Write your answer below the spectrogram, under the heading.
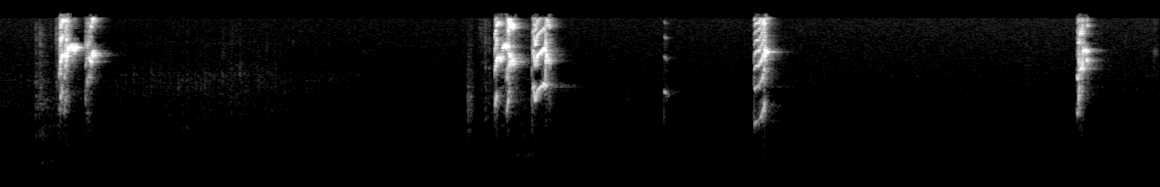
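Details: Sparse sharp chirps from a pet rosy-faced lovebird: a pair, then a quick triple, then two single high notes, separated by long pauses.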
